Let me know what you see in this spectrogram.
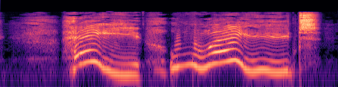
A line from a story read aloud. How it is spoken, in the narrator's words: He shouted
